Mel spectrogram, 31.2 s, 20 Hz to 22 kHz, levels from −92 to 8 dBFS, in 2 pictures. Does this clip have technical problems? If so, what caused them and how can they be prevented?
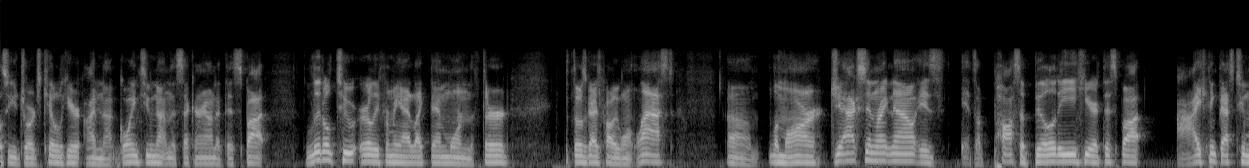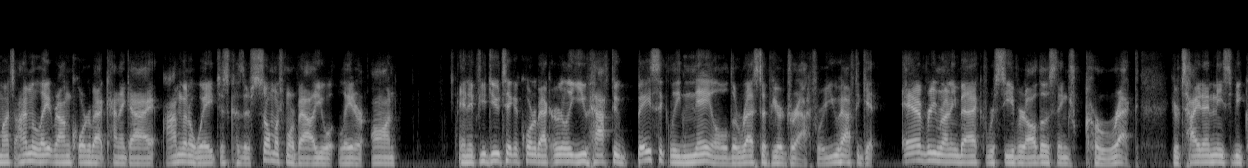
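No, there is nothing here to fix: the speech carries the band-limited sound of an AMR wideband (HD Voice) path at 15.85 kbit/s, with nothing above 7.5 kHz, which is how that path normally sounds.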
